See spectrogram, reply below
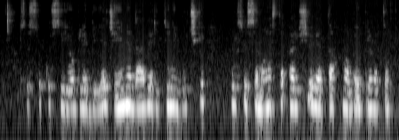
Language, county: Lithuanian, Telšiai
